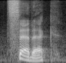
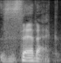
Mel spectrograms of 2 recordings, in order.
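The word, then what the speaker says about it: tsedek: means king in Hebrew sedek like TS not zedek with a z but a TS etic t-s-e-d-e-k that's kind of how you'd spell it King melak King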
